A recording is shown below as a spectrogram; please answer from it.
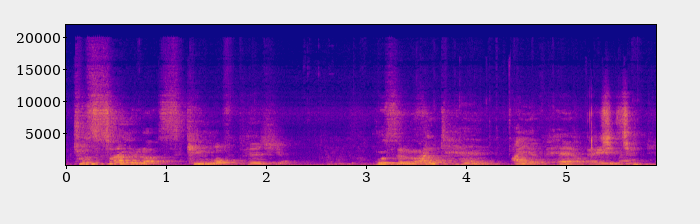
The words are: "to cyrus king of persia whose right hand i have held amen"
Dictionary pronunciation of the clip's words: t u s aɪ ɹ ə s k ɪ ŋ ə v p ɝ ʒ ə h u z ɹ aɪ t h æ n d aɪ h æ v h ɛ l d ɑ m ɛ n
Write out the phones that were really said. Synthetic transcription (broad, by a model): t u s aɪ l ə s k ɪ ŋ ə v p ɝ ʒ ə h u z ɹ aɪ t h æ n d aɪ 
